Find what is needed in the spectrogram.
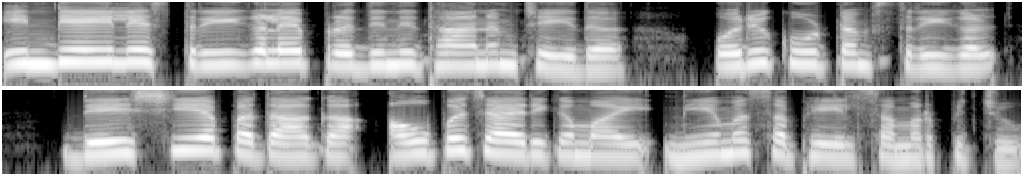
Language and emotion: Malayalam, neutral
